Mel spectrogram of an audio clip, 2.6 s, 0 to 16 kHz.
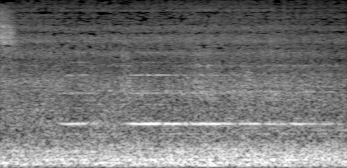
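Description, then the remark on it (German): A train arriving at Kiruna rumbles along on the rails with a steady, heavy low roar and a faint thin whine above it, continuous with no voices. “Pünktlich um 9.14 Uhr kommt der Zug an.”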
